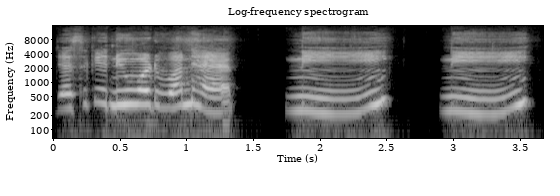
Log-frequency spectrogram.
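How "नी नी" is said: नी with a dipping third tone. Shown as a demonstration. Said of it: "इसमें आ रही है third tone". (तीसरी tone में नी)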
